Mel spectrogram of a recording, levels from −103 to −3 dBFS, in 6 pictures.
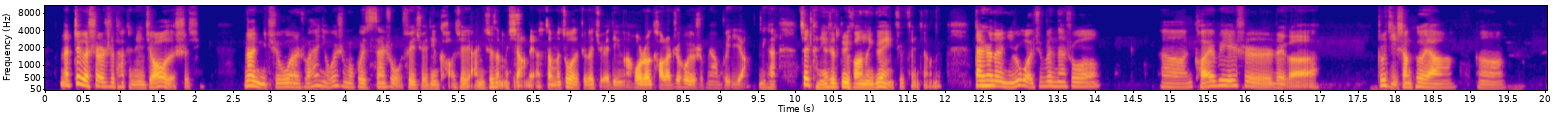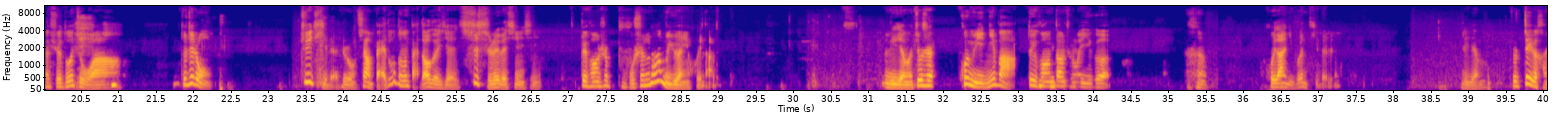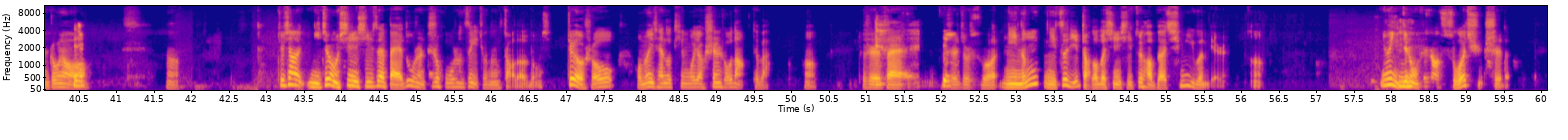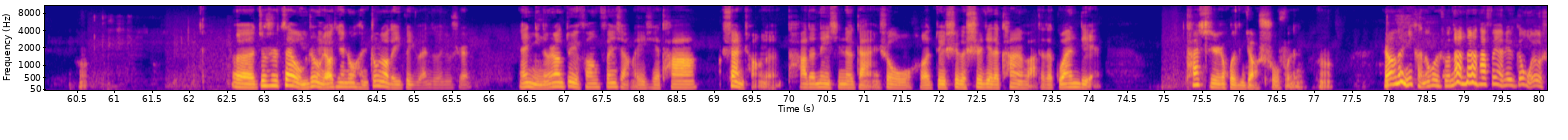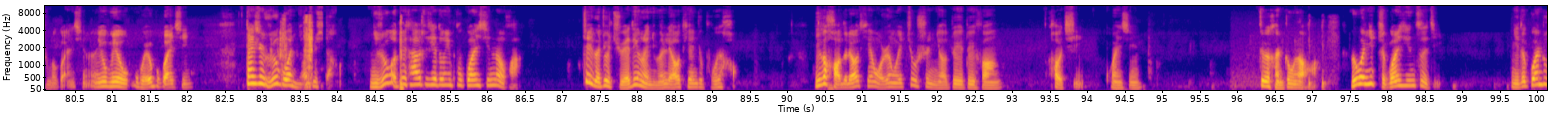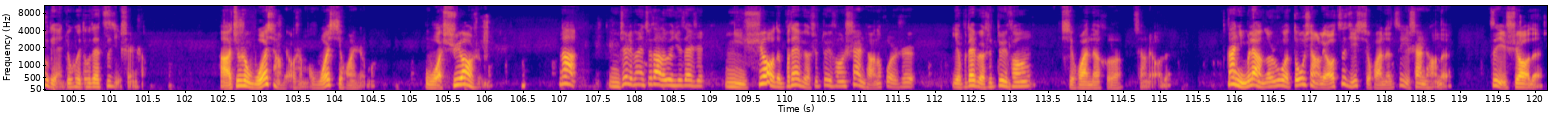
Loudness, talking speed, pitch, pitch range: -24 LUFS, 265 characters per minute, 155 Hz, 130-205 Hz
